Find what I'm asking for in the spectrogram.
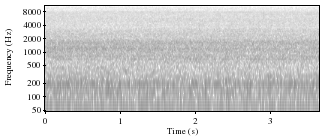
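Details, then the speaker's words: Lexus LX570 AHC suspension priming for the first time after accumulator globe replacement, in neutral position with likely air in the system: a steady low hum with a constant faint whine, the hydraulic pump running normally. "I still hear the hydraulic pump going in the back, the whine. So I'm going to give it another 10 seconds or so until that pump stops."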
